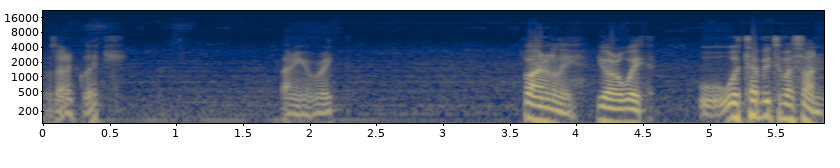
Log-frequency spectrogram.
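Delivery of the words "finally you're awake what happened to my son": high-pitched, full, hard yelling. A father in a game scene, while his children tell him to stop, yelling. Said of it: "Stop yelling".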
